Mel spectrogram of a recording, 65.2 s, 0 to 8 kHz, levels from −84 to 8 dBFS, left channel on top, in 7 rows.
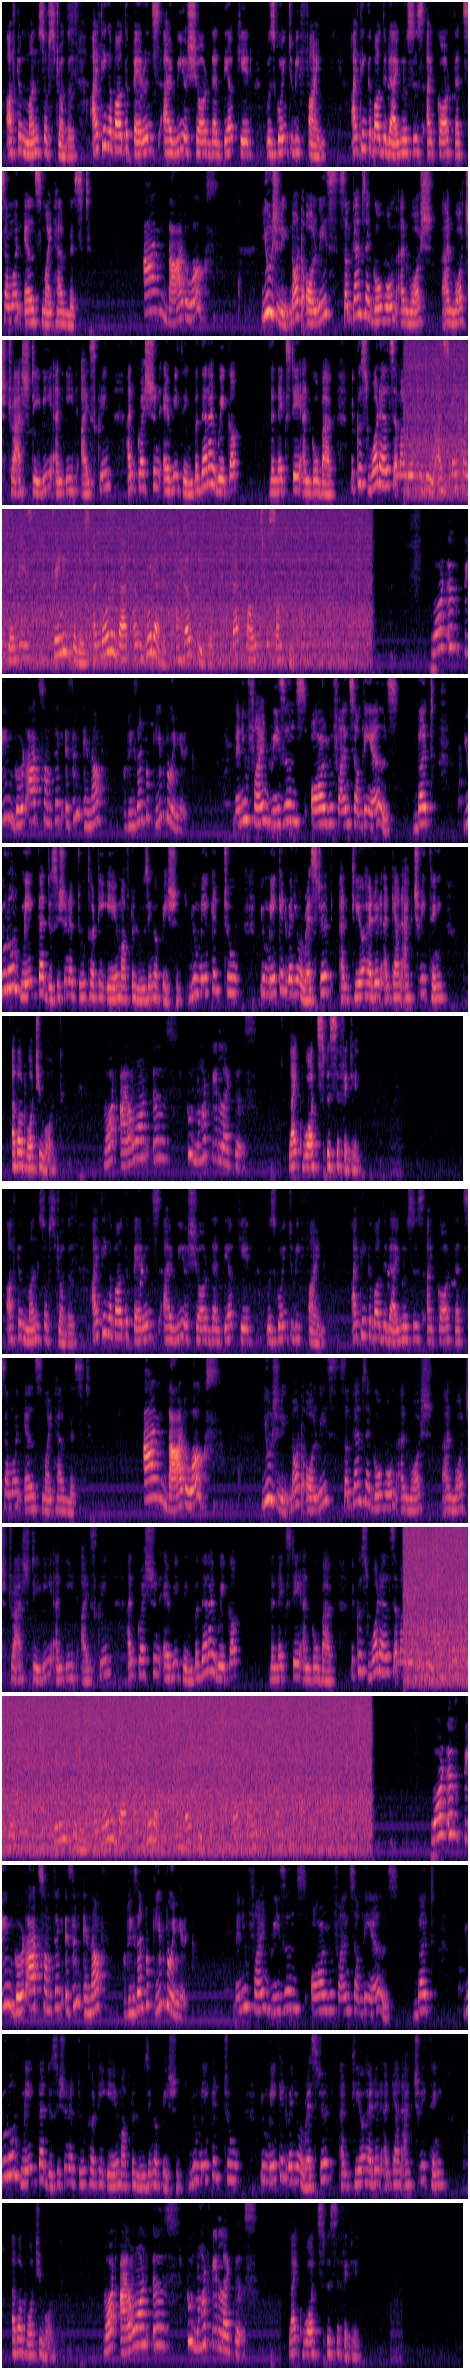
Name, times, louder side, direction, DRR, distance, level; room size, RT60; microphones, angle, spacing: voice 1, 0.1-1.5 1.8-5.0 5.3-6.5 7.0-10.9 14.5-20.8 21.1-23.4 24.0-25.3 25.6-28.6 29.0-32.2 32.5-33.8 35.0-35.1 41.9-45.2 45.5-45.9 46.5-51.3 51.8-55.5 56.1-57.0 61.7-63.1, left 6 dB, 65° left, 0.4 m, -27 dB
voice 2, 12.1-13.6 36.5-39.4 39.7-41.0 58.0-59.3 59.6-60.8, right 6 dB, 35° right, 0.4 m, -25 dB
sound 1, 26.7-35.4, right 7 dB, 80° right, 0.7 m, -29 dB
4.9 x 2.7 x 2.4 m
head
